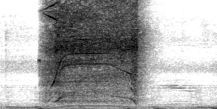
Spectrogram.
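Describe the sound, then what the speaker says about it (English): Power drill mounted on a pedal-driven drill car whirring up to a high whine for about a second, then winding down, close by over a low background rumble. "It's going to squeeze the trigger and move the drill."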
